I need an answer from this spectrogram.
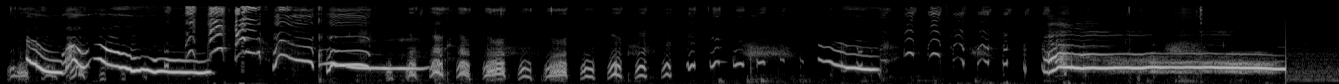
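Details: Puppies mixing sliding howls with a long run of quick, choppy yelps and barks, then a final steady, drawn-out howl held for over two seconds.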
